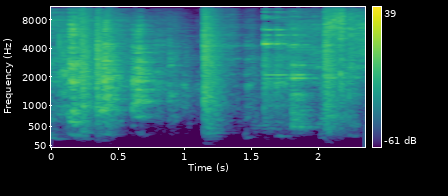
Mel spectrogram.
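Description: Dishes and cutlery clattering and clinking as they are handled at a kitchen counter, with one sharp knock a little over a second in and a brief ringing clink near the end.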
